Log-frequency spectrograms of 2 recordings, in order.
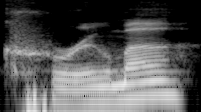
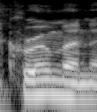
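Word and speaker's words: Chrooma: week or so it's called crew ma keyboard and it's spelled CH roo and a and we looked at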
